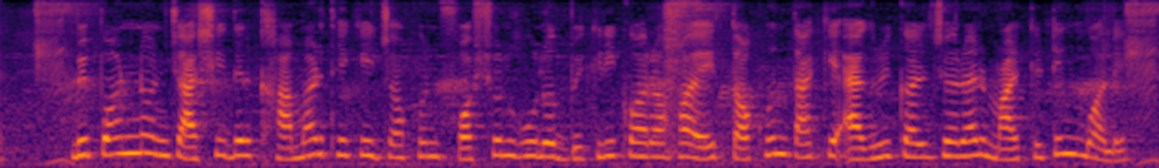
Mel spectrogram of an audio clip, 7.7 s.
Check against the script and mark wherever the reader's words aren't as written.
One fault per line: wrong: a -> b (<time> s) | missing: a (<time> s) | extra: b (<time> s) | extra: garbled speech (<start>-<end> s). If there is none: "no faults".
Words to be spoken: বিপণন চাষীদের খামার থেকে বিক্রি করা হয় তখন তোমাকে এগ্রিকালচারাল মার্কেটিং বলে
extra: যখন ফসল গুলো (2.6 s)
wrong: তোমাকে -> তাকে (5.3 s)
